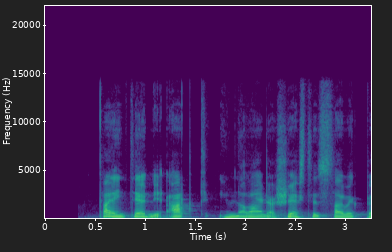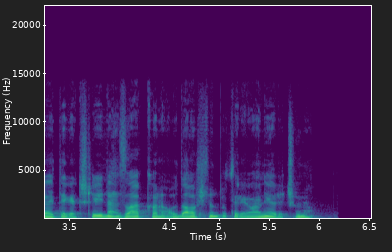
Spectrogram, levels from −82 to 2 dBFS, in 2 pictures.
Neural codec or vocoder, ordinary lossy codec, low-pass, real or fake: codec, 32 kHz, 1.9 kbps, SNAC; none; 14.4 kHz; fake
